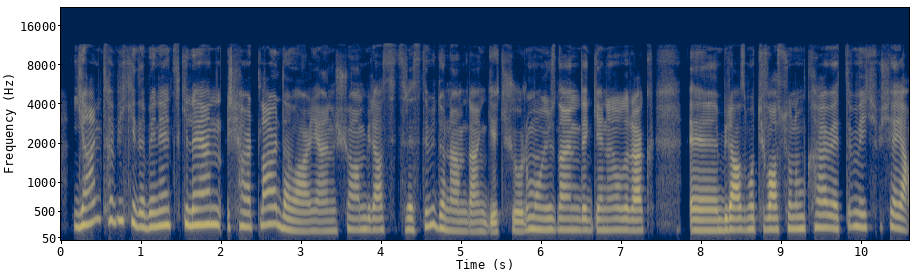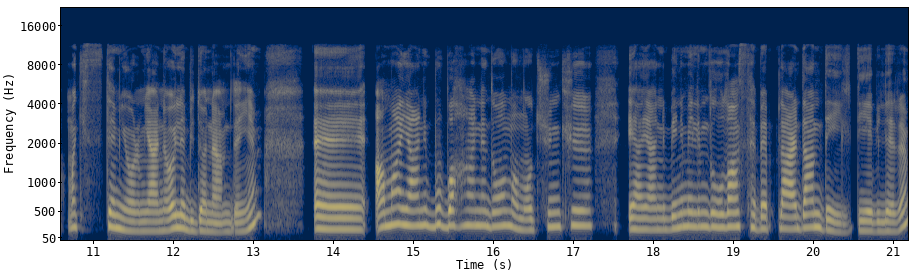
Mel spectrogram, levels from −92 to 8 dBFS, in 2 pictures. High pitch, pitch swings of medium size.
Yes: high, 200 Hz; average, 4.9 semitones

